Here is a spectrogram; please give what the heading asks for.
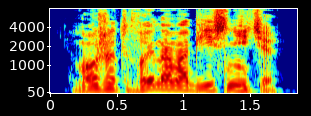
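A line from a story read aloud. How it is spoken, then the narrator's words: Sharp. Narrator (Russian): резко сказал тот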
